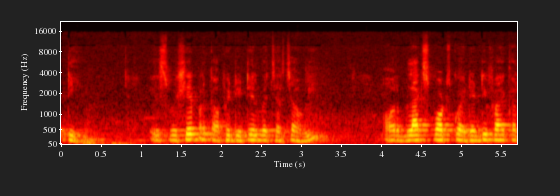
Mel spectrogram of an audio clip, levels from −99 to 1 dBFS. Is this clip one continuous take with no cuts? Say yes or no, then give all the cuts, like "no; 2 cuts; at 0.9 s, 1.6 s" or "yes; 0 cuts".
yes; 0 cuts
